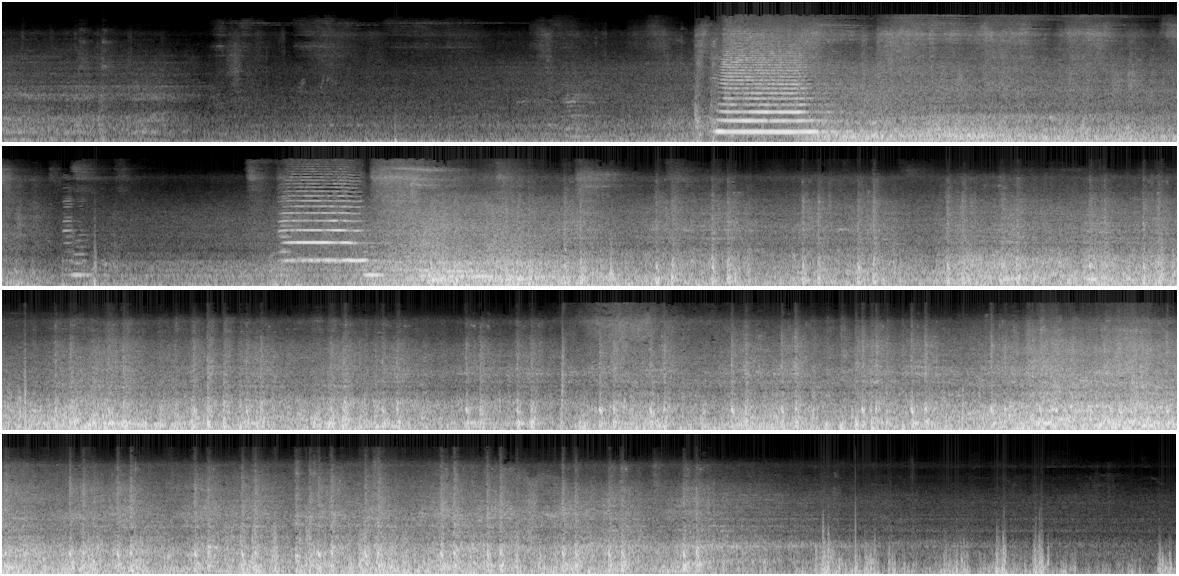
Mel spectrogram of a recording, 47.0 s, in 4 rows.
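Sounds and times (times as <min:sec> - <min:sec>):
train coaches rumbling: 0:00.0 - 0:46.9
train horn blast: 0:07.1 - 0:08.5, 0:12.4 - 0:12.8, 0:14.5 - 0:16.9.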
